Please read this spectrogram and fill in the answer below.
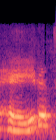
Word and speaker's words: Haid: And Haid or Hade or however you want to pronounce that, I'll probably do it wrong. We appreciate you coming to share that with us. Great. Hi, everyone. Thank you. Haid. So you pronounced it perfectly.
